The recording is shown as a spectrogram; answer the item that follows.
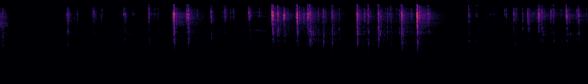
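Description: Faint typing on a computer keyboard: irregular, quick key clicks that start about half a second in, after a moment of dead silence.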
